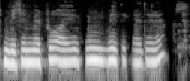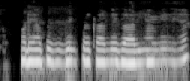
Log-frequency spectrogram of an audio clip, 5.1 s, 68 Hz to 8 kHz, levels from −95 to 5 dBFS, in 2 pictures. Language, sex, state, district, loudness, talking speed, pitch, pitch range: Hindi, female, Bihar, Muzaffarpur, -14 LUFS, 165 wpm, 220 Hz, 210-230 Hz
